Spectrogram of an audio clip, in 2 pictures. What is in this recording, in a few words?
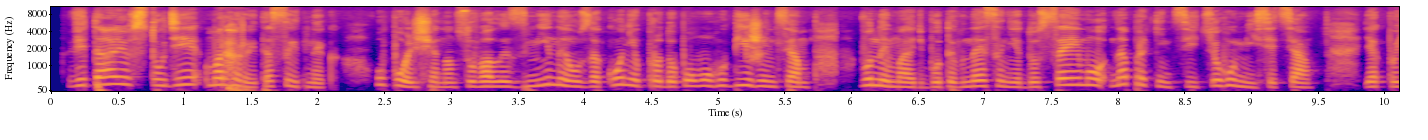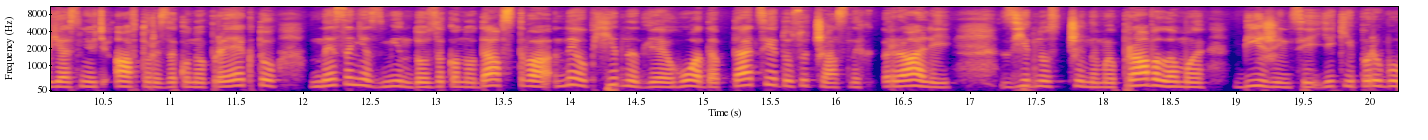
Ukrainian News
